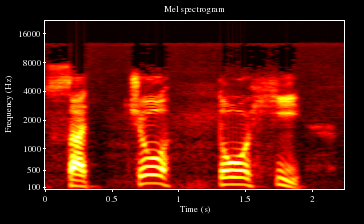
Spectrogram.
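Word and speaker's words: сачо-то-хи (薩長土肥): Так называемые по-японски их часто произносят сачо-то-хи.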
